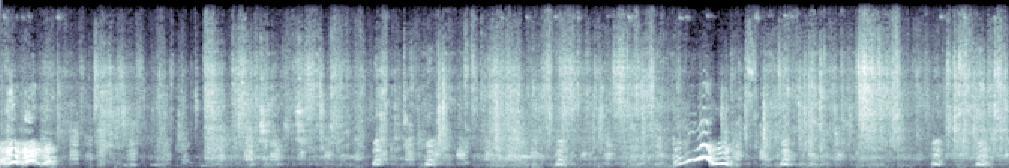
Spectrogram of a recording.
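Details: Two very hyper pet dogs reacting to insects, birds and voices: short high yelps at the start, then one rising and falling whine near the end, over a cluttered background of rustling and clatter.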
